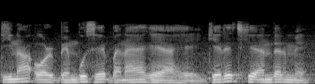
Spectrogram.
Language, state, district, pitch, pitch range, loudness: Hindi, Arunachal Pradesh, Papum Pare, 110 Hz, 105-120 Hz, -15 LUFS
